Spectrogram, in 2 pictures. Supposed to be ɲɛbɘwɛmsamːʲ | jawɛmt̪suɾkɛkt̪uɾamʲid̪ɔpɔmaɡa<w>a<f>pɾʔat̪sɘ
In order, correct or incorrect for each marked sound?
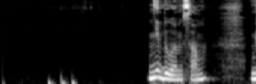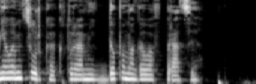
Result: correct, correct

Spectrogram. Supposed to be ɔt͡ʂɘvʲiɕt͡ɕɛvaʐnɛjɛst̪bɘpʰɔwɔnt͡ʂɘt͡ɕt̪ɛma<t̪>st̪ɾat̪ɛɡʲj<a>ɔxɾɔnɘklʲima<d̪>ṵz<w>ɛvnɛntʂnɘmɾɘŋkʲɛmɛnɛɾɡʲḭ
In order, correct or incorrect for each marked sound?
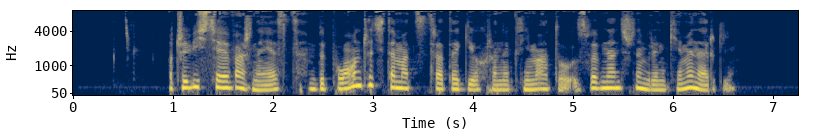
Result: correct, incorrect, incorrect, incorrect

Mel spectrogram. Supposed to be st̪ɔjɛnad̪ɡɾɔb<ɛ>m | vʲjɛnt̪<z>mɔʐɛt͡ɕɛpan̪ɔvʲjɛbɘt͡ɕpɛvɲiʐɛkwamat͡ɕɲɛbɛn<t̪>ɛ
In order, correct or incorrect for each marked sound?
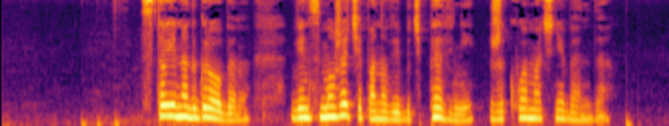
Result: correct, incorrect, incorrect

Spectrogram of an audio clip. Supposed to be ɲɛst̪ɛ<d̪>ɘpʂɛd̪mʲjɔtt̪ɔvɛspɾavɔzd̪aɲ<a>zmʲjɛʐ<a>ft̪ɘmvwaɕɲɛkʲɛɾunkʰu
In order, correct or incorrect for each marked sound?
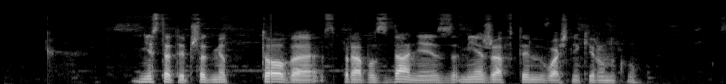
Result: incorrect, incorrect, correct

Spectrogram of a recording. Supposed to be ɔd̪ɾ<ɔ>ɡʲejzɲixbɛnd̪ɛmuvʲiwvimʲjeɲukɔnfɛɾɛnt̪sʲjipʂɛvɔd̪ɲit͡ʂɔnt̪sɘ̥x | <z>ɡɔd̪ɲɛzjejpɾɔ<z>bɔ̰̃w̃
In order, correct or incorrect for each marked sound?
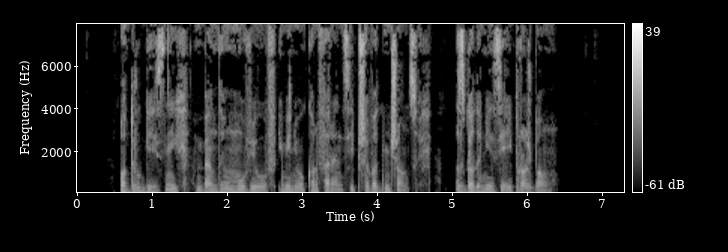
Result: incorrect, correct, incorrect

